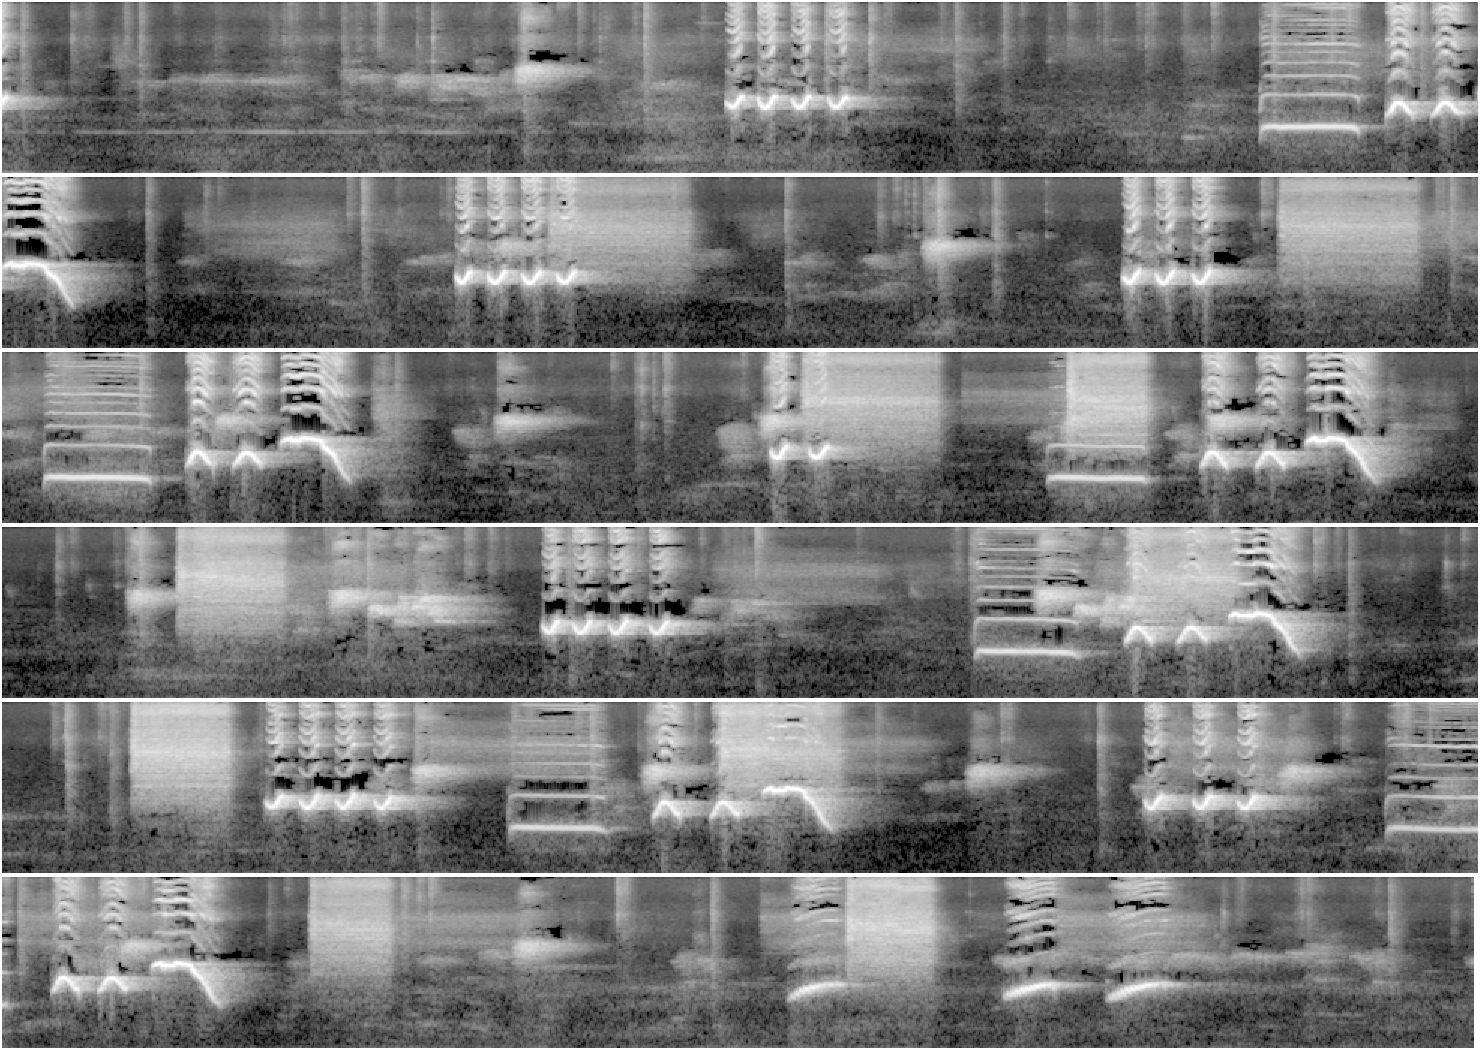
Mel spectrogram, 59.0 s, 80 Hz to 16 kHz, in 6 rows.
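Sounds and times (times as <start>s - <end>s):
bird singing whistled notes: 0.0s - 4.0s, 4.8s - 6.0s, 8.4s - 10.6s, 12.6s - 14.6s, 17.3s - 22.3s, 24.6s - 26.0s, 26.6s - 29.1s, 30.4s - 34.8s, 36.0s - 38.4s, 40.2s - 46.2s, 46.9s - 51.9s, 54.4s - 58.0s
harsh raspy bird notes: 30.6s - 34.4s, 36.0s - 38.4s, 40.2s - 45.1s, 47.0s - 53.1s, 54.4s - 57.4s.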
